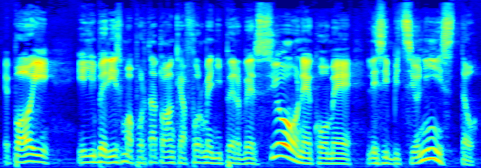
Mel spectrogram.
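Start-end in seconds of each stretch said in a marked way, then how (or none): none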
